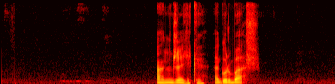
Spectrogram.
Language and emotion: Russian, positive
